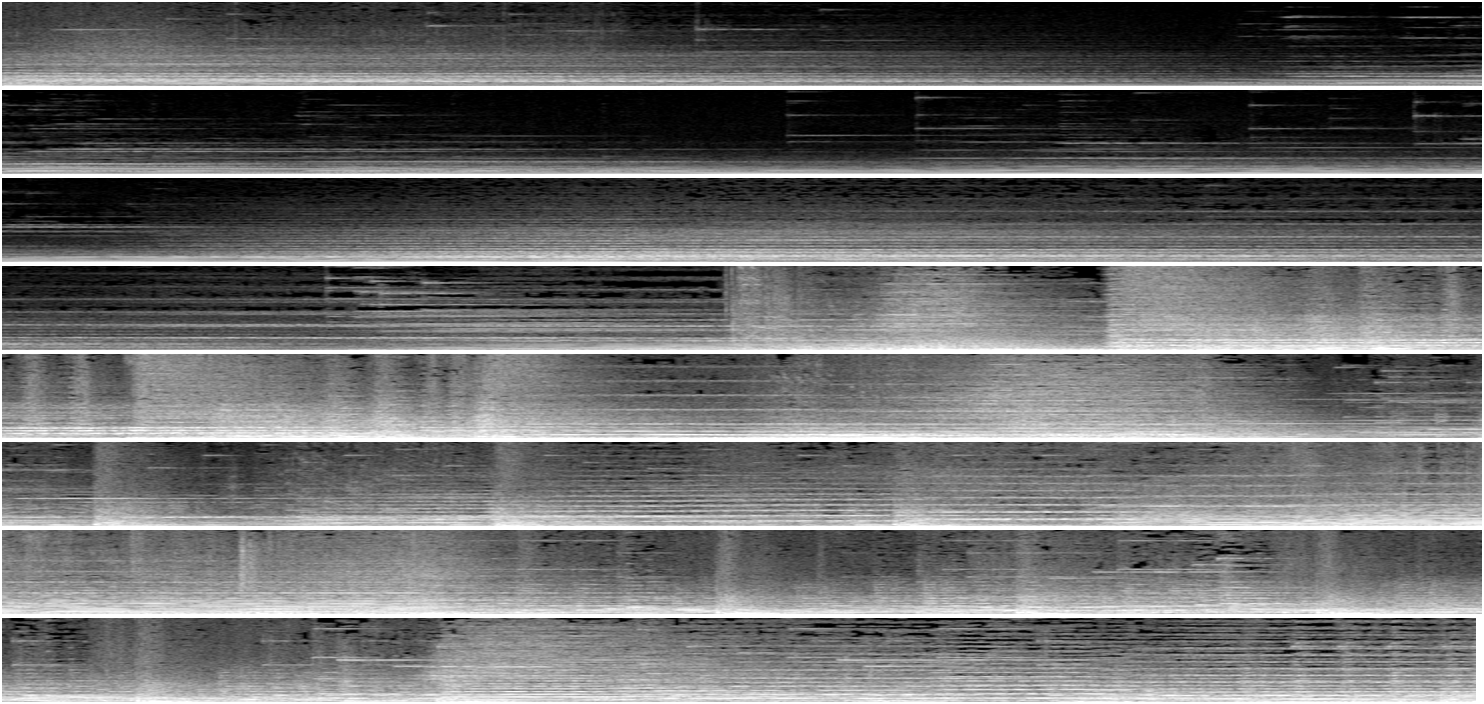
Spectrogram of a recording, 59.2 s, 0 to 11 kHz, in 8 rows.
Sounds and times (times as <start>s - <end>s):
Theme music: 0.0s - 12.0s, 15.6s - 59.1s.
